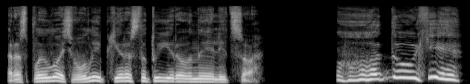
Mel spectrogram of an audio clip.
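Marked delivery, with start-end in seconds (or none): 3.4-4.6 frightened cry. Acted. Mother cries out.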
